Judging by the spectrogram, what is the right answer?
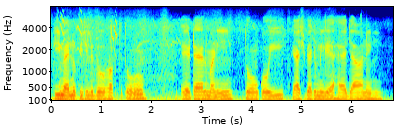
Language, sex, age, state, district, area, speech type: Punjabi, male, 18-30, Punjab, Shaheed Bhagat Singh Nagar, rural, read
